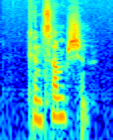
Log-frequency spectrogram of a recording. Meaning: 1. The act of eating, drinking or using 2. The amount consumed 3. The act of consuming or destroying 4. The wasting away of the human body through disease
- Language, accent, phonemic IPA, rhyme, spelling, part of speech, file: English, US, /kənˈsʌmp.ʃən/, -ʌmpʃən, consumption, noun, En-us-consumption.ogg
